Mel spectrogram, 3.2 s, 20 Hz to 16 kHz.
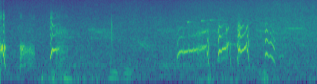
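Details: Guira cuckoo in rural groves of Santa Fe, Argentina, 2023, whose varied calls come from one bird or are answered by others, gives loud, harsh calls, then four or five rising, nasal whistled notes, with sharp clattering sounds.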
